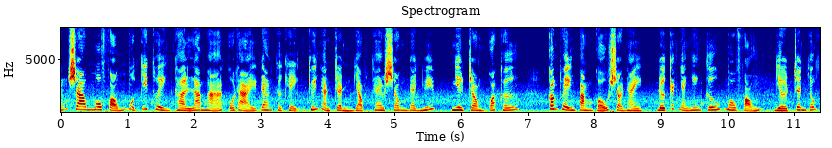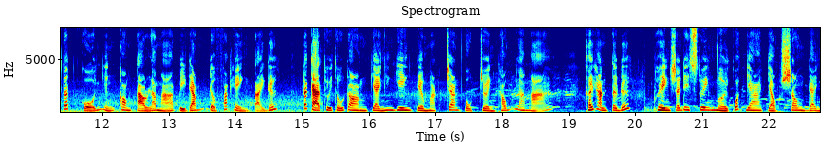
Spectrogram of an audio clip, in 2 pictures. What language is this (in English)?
Vietnamese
